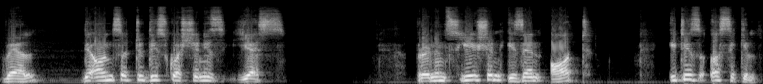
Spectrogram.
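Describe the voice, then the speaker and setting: Man, English teacher, scripted video lecture, slightly high voice, measured formal delivery, spells words letter by letter. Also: animated, breathy edge, rough recording.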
